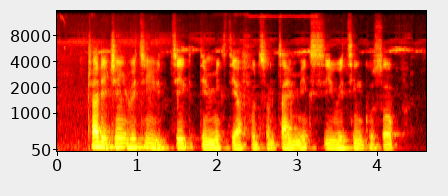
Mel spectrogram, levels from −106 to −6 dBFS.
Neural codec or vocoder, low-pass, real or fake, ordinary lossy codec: none; 14.4 kHz; real; none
